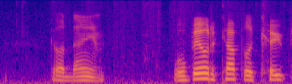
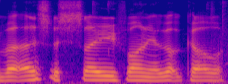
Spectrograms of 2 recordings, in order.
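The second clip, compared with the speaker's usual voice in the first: normal talking voice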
